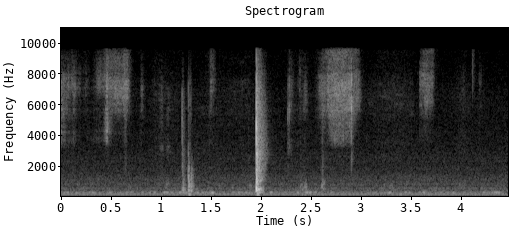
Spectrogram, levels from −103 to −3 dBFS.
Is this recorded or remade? recorded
